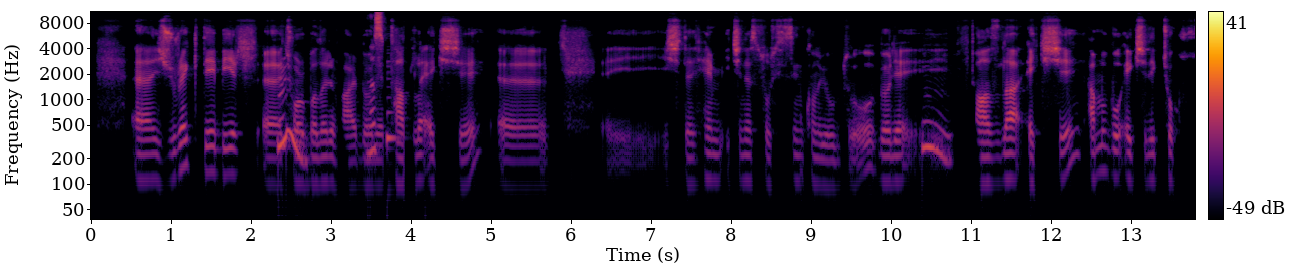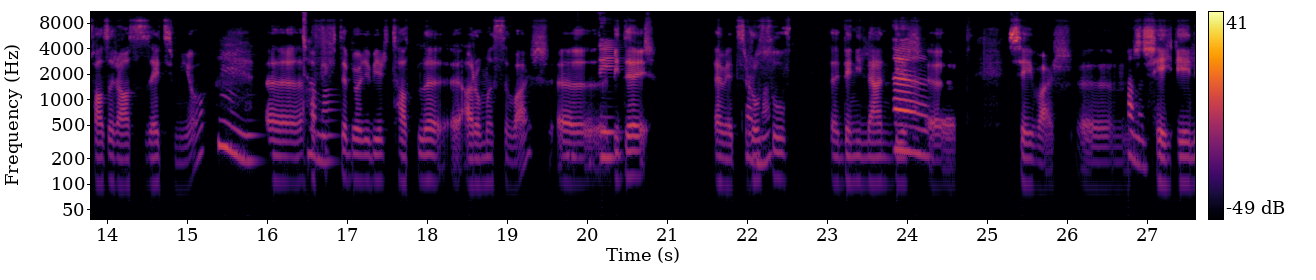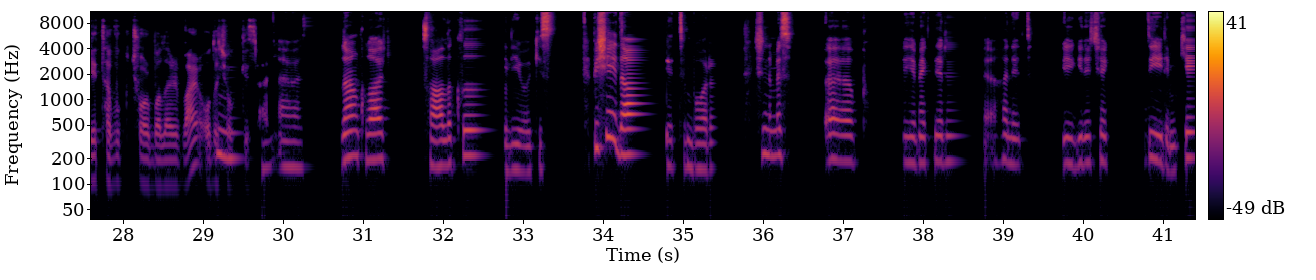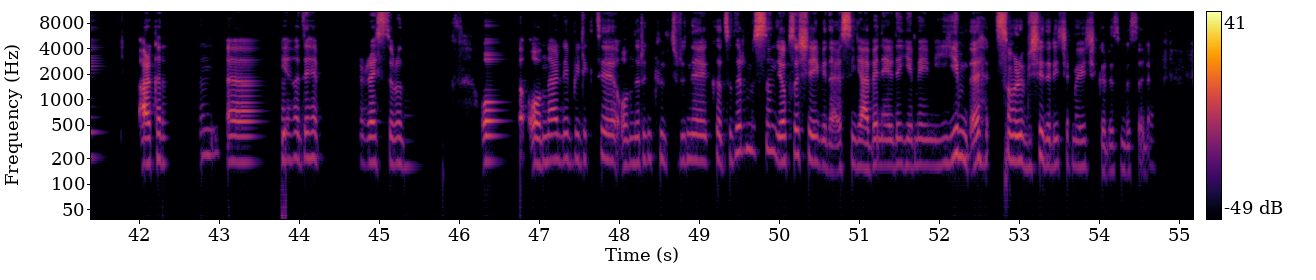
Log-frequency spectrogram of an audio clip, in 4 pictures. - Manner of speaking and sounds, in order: in Polish: "żurek"; distorted speech; other background noise; tapping; unintelligible speech; in Polish: "rosół"; laughing while speaking: "de"
- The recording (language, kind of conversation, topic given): Turkish, podcast, Göç deneyimin kimliğini nasıl değiştirdi, anlatır mısın?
